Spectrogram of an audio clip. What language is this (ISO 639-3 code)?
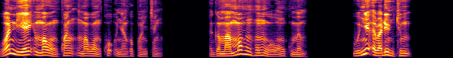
aka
